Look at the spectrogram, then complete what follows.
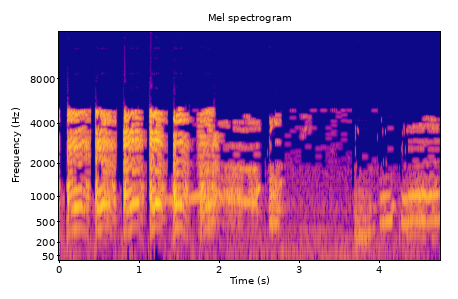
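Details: Hens about seven months old, laying about four eggs a day, vocal this week: a quick run of six loud, nasal, harmonic clucks in two seconds, then looser, softer squawks and drawn-out calls.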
